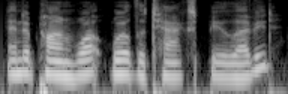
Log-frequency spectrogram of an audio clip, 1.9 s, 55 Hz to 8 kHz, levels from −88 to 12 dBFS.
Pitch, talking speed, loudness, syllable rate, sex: 160 Hz, 250 wpm, -16 LUFS, 5.7 syllables/s, male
